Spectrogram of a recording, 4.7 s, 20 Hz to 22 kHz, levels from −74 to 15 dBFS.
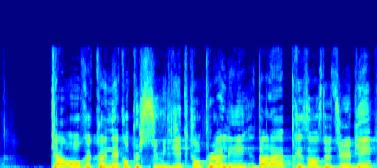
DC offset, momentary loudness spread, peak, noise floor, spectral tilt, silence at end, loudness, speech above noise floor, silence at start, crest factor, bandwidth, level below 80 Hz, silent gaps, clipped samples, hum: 0.2%; 3 LU; -4 dBFS; -49 dBFS; -4.5 dB/octave; 0 s; -18 LUFS; 32 dB; 0.05 s; 14 dB; 16 kHz; -54 dBFS; none; under 0.1%; none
